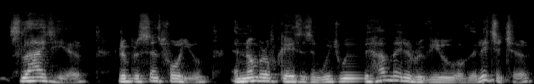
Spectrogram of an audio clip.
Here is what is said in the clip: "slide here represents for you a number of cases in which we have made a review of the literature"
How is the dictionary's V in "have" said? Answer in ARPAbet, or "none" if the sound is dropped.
V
